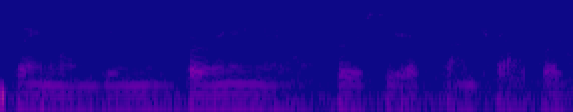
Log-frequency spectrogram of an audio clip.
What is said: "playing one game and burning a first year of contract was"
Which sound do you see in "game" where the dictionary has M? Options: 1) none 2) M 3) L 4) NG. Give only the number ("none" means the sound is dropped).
1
